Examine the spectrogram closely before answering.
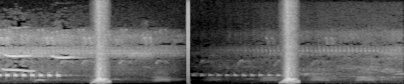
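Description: Jaws snap shut with a sharp crack.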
